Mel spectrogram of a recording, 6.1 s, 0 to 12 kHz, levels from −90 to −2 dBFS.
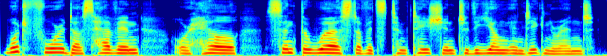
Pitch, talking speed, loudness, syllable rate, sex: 195 Hz, 150 wpm, -18 LUFS, 4.2 syllables/s, female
